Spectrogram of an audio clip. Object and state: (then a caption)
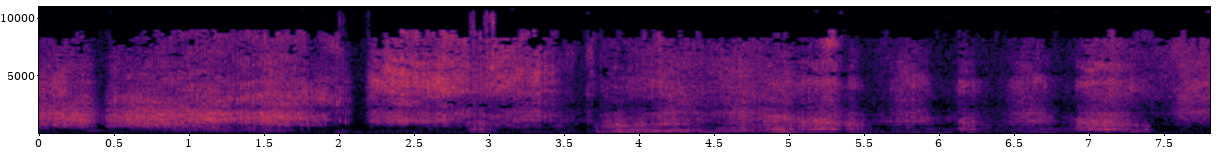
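Cloth-covered hardcover book. Flat hands and fingertips rub the linen cloth cover of a closed hardcover cookbook resting on a table, with a few taps. The result is a quiet, continuous, breathy swishing in the mids, rising and falling in waves and broken by brief pauses.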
